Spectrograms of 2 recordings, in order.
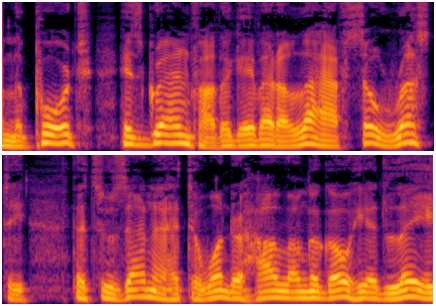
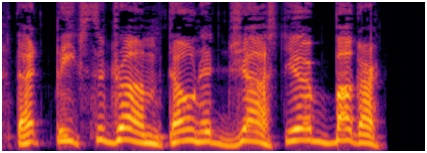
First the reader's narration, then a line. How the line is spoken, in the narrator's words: Tian laughed and cried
